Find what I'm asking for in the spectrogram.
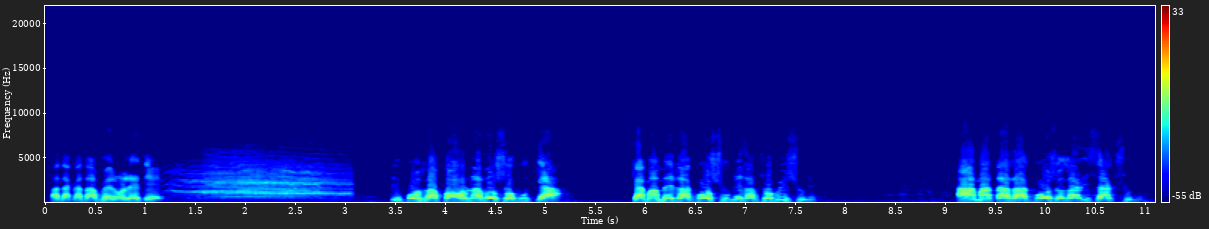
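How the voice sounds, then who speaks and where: A man voicing a cheeky, boastful and cowardly male shadow-puppet trickster who talks to the children in a live puppet show. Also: long pauses. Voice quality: high, gravelly voice.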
